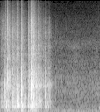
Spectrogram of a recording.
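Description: Rustling and knocking as a pair of leather sneakers is pulled out of a plastic storage tub, rubbing against the tub and the toys in it, for about a second.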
